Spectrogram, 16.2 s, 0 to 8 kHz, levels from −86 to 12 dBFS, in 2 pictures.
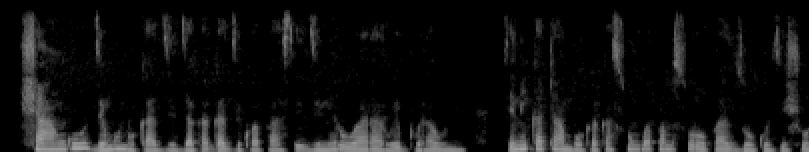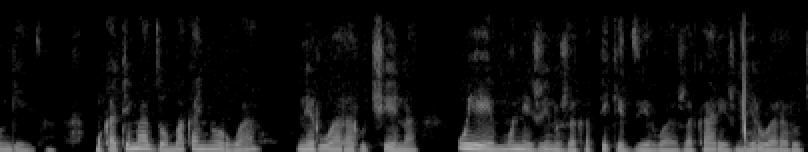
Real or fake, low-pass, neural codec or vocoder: real; 7.2 kHz; none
